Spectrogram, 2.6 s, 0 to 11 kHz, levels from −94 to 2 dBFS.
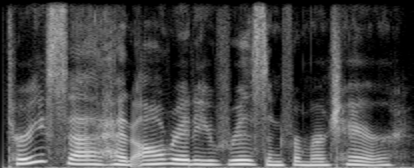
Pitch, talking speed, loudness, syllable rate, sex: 260 Hz, 160 wpm, -16 LUFS, 5.3 syllables/s, female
